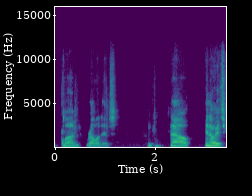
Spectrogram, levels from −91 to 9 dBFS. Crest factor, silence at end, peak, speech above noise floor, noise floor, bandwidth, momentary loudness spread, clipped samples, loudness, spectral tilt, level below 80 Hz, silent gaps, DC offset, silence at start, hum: 18 dB; 0 s; -10 dBFS; 54 dB; -81 dBFS; 11.5 kHz; 17 LU; under 0.1%; -27 LUFS; -5 dB/octave; -70 dBFS; none; under 0.1%; 0.15 s; none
